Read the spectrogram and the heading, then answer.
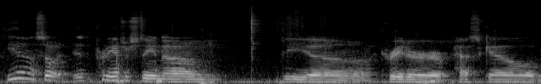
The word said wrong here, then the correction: Pasquale: Marco Veltris, sorry if I mispronounced that. – Pasquale, yeah.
